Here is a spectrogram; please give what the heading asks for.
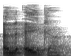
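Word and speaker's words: الأيكة: there is a different there is a different way of reciting this portion of the verse that the hamza of is omitted so that's a different way of pronouncing the word al-aika and then he highlights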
